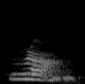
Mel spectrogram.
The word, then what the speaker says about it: wrong: An example: rap, right, rest, wrong. Also, when we have a word started with WHO, W here is silent.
